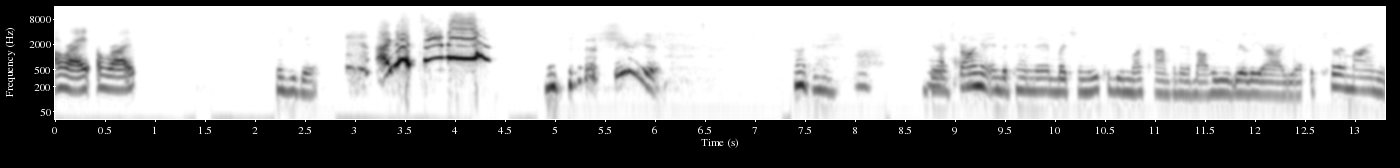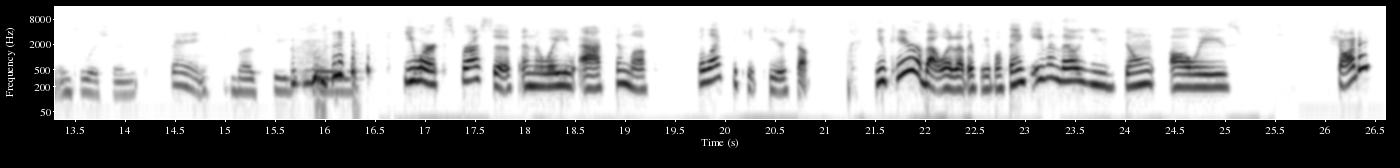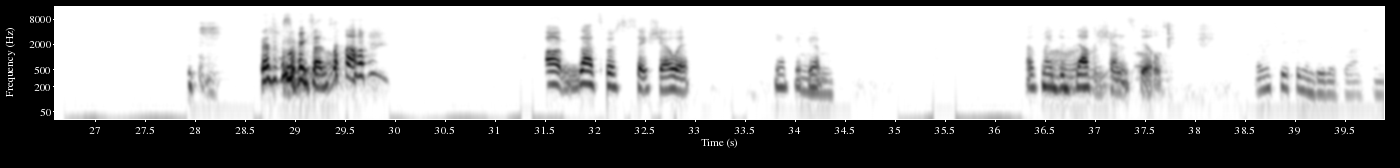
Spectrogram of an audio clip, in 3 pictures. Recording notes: We apologize for the audio mishaps, we try our best to edit them out but we are a work in progress.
